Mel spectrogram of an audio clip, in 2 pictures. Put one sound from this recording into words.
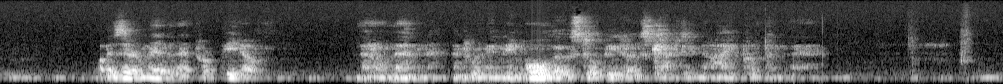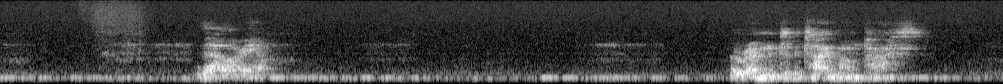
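A man speaks in a low, calm voice through loudspeakers in a large room.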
